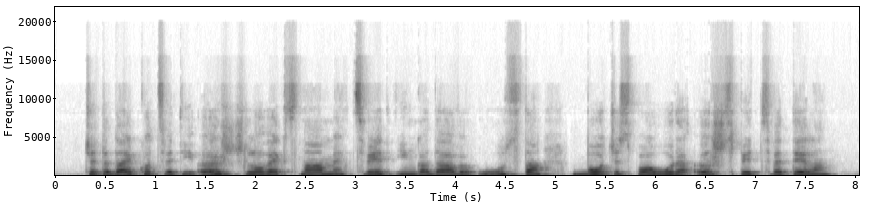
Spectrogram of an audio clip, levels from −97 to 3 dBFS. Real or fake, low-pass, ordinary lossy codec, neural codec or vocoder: real; 19.8 kHz; Opus, 16 kbps; none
